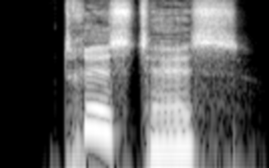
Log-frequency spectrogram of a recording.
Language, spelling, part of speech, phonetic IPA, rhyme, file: German, Tristesse, noun, [tʁɪsˈtɛs], -ɛs, De-Tristesse.ogg
- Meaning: sadness, misery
